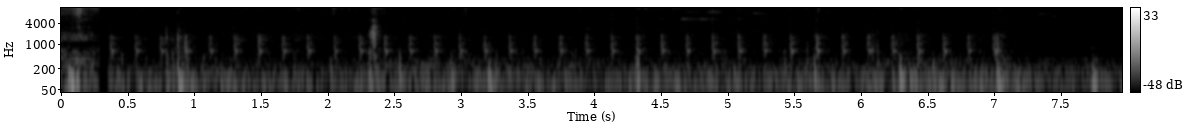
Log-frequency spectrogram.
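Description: Red-bellied woodpecker tapping on a tree trunk: an even run of sharp taps, about seven a second, that stops about seven seconds in.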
